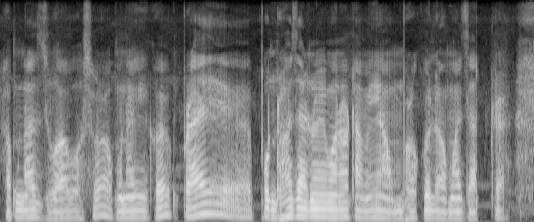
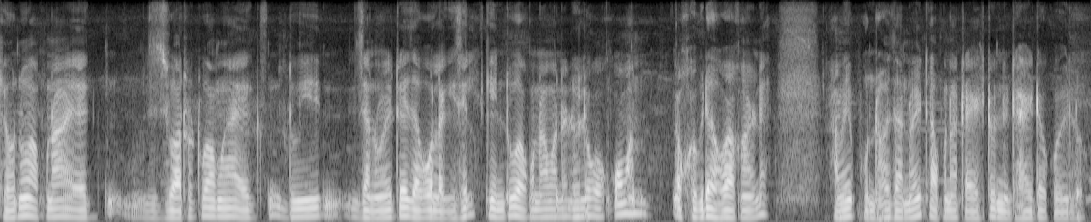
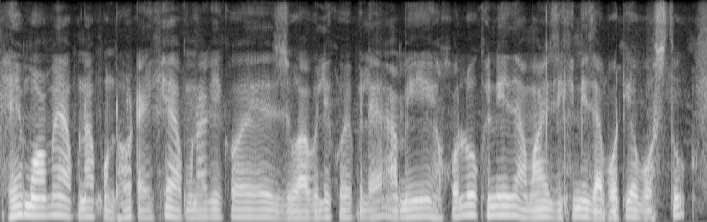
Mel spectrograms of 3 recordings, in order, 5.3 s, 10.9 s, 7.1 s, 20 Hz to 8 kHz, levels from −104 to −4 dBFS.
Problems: background sounds at intervals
